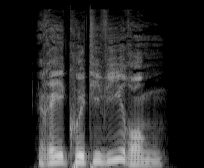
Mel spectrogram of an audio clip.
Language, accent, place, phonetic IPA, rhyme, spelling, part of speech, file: German, Germany, Berlin, [ʁekʊltiˈviːʁʊŋ], -iːʁʊŋ, Rekultivierung, noun, De-Rekultivierung.ogg
- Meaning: 1. reclamation (of land) 2. recultivation, revegetation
